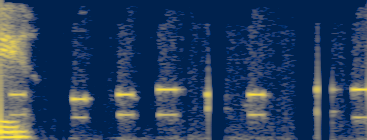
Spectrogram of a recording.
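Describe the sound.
Telephone keypad dialing tones as a caller dials in to an online radio call-in show: a series of short two-tone beeps at an uneven pace, mixed with a few sharp clicks, with no talk.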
